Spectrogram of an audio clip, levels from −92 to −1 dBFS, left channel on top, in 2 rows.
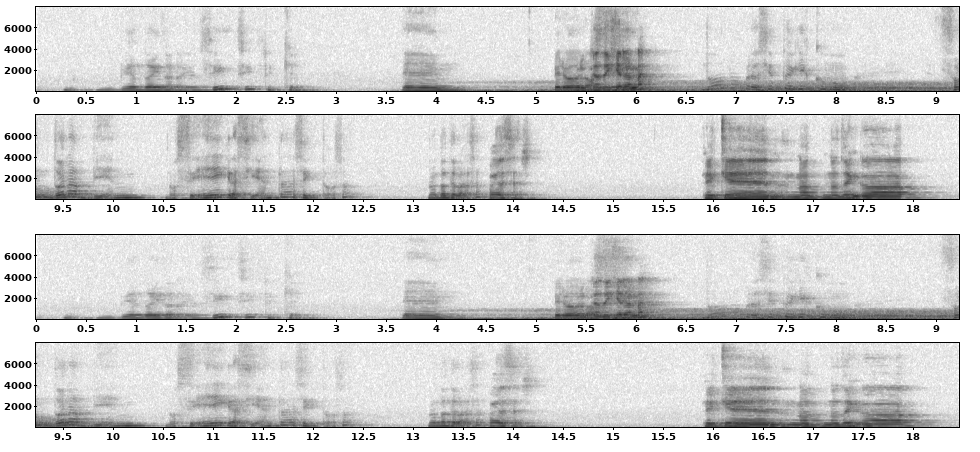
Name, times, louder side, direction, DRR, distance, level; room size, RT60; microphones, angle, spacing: voice 1, 0.3-2.7 3.7-4.3 5.2-6.0 6.7-8.2 8.9-10.3 10.5-12.4 13.2-13.7, left 2 dB, 35° left, 6 dB, 0.5 m, -33 dB
sound 1, 3.6-10.1, right 2 dB, 40° right, 0.6 m, -35 dB
voice 2, 5.4-6.1 13.8-14.2 15.9-17.9, left 2 dB, 85° left, 8 dB, 0.6 m, -26 dB
6.7 x 2.9 x 5.8 m, 0.80 s
head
